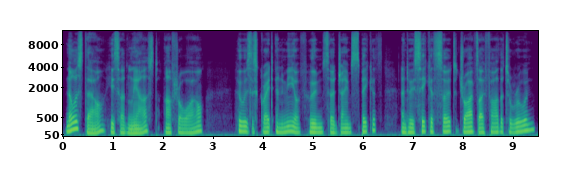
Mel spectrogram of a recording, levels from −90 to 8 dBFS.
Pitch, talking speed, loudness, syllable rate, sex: 110 Hz, 175 wpm, -20 LUFS, 5.0 syllables/s, male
